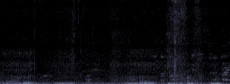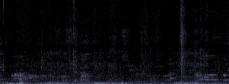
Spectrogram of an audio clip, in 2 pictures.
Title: いびきをかく赤ちゃん snoring baby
